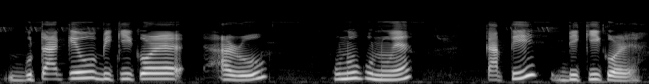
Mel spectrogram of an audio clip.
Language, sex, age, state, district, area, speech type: Assamese, female, 30-45, Assam, Dhemaji, rural, spontaneous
